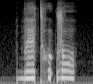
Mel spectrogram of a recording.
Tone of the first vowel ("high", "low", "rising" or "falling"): low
